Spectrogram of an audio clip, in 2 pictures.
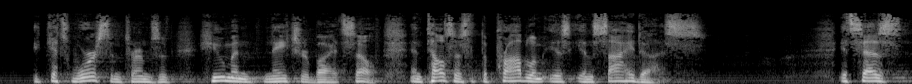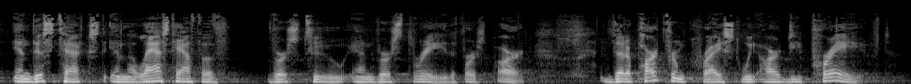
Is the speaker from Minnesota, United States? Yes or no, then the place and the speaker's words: yes; Minnesota, United States; We're from Minnesota, and Minnesotans know how to be nice.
